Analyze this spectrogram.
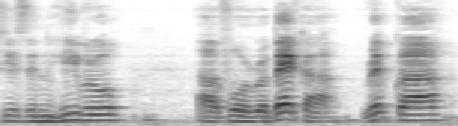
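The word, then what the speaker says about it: רבקה: Ribkah, that's how you say it.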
